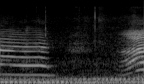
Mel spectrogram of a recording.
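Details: Bleating goat kid during iron injection care: a clear, level, nasal bleat for half a second, then a second, rising bleat that swells louder at the end, with a low background hum.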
